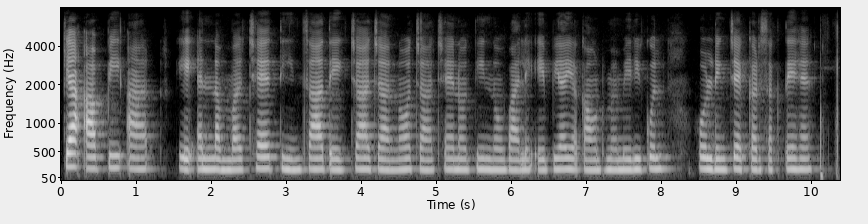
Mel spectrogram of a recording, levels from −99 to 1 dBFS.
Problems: background sounds at intervals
